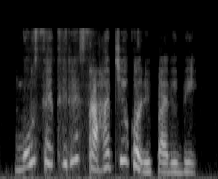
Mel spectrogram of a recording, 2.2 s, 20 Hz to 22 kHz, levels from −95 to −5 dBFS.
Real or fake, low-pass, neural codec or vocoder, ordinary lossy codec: fake; 10.8 kHz; codec, 24 kHz, 3 kbps, HILCodec; none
